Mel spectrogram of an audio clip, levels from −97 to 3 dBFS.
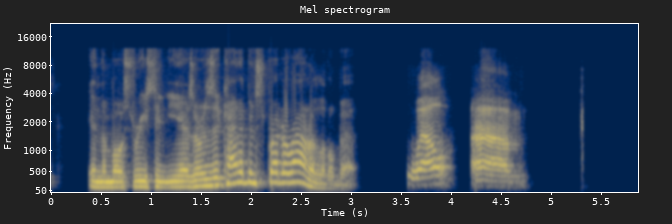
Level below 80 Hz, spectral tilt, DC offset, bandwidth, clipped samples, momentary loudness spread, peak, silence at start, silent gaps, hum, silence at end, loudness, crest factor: -70 dBFS; -7 dB/octave; under 0.1%; 12 kHz; under 0.1%; 9 LU; -2 dBFS; 0.35 s; 3.10-3.55 s, 4.07-4.19 s; none; 1.2 s; -17 LUFS; 16 dB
